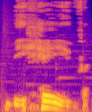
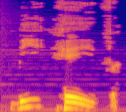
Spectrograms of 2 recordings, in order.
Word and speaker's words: behave: y usaremos el verbo behave que significa comportarse la H de esta palabra se pronuncia como una J suave y la segunda parte no se pronuncia have sino have behave behave y usaremos el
